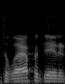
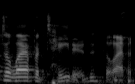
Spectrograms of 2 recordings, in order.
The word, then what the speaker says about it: dilapidated: Also, clearly it dilapidated has a D. Like it just does. Like it's not dilapitated.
